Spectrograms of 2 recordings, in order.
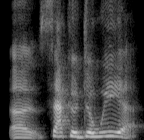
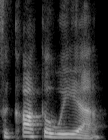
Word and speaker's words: Sakakawea: Now, many people usually think of, you hear the word Sacagawea, but the tribe themselves say her name is properly pronounced as Sakakawea.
